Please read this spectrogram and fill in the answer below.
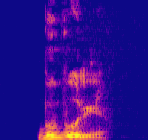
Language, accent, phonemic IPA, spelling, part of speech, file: French, France, /bu.bul/, bouboule, noun / verb, LL-Q150 (fra)-bouboule.wav
- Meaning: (noun) fatty; fat person; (verb) inflection of boubouler: 1. first/third-person singular present indicative/subjunctive 2. second-person singular imperative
